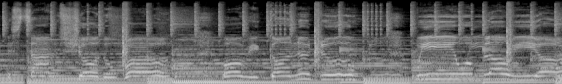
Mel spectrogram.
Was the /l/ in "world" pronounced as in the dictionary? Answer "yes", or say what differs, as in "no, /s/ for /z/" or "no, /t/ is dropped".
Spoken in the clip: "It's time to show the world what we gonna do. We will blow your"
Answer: yes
